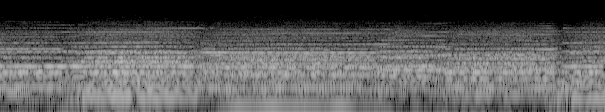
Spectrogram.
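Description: A choir singing a slow four-part hymn in triple time, held chords changing every second or so.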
